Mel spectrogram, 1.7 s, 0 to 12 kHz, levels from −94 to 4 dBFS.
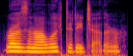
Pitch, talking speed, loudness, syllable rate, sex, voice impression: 205 Hz, 250 wpm, -18 LUFS, 6.2 syllables/s, female, very feminine, young, slightly adult-like, very thin, tensed, slightly weak, bright, very soft, very clear, fluent, slightly raspy, very cute, intellectual, very refreshing, sincere, calm, friendly, reassuring, very unique, elegant, slightly wild, sweet, lively, kind, slightly modest, very light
